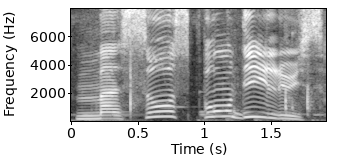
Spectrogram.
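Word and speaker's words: Massospondylus: salut je suis un masseus spondylus ça se prononce comme ça ma sauce spondylus je pensais au numéro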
